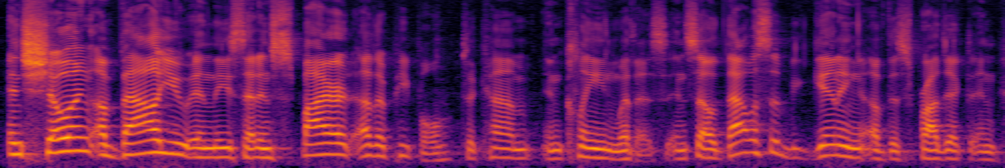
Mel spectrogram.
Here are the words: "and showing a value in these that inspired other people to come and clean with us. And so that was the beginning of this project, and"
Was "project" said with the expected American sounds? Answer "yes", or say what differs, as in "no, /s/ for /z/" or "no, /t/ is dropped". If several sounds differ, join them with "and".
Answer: yes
